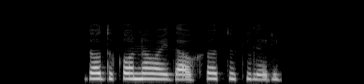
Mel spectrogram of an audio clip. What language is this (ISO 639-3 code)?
pus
